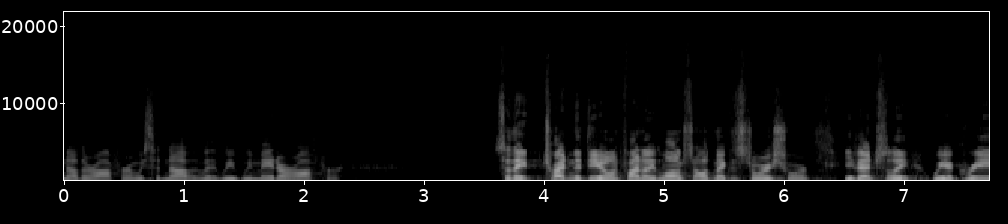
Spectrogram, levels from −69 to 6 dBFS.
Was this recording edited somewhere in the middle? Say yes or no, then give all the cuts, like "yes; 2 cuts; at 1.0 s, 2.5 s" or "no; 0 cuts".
yes; 2 cuts; at 1.5 s, 4.2 s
